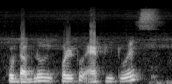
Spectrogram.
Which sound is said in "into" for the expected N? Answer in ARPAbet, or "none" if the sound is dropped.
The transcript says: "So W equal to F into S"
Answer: none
